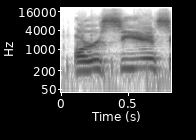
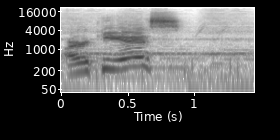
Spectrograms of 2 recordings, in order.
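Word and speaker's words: Arceus: I will say people who say Arus instead of Archus objectively wrong because when you're in Legends Archus, you're given something called the Ark phone.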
